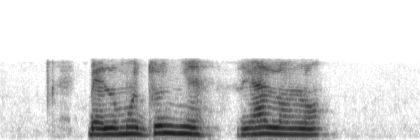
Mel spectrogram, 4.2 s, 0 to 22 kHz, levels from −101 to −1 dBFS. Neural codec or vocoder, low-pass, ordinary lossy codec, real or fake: codec, 44.1 kHz, 7.8 kbps, Pupu-Codec; 3.6 kHz; Opus, 16 kbps; fake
